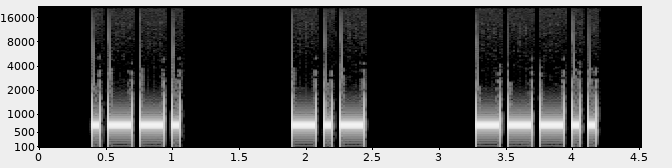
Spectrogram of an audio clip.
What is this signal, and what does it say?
Morse code, heard as a keyed tone, about 20 wpm, spaced as for 8 wpm, 690 Hz. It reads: PK8
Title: 212 Lesson 34e - Number 8 - Three Characters 20wpm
